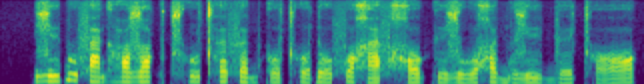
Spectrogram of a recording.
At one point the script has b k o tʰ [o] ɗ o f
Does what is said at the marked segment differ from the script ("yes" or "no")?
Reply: no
